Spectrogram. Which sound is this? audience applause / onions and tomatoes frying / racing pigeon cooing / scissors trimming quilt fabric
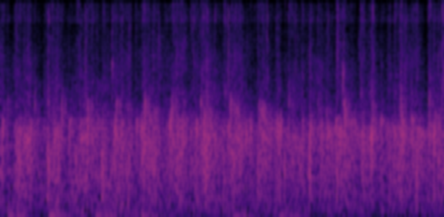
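audience applause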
